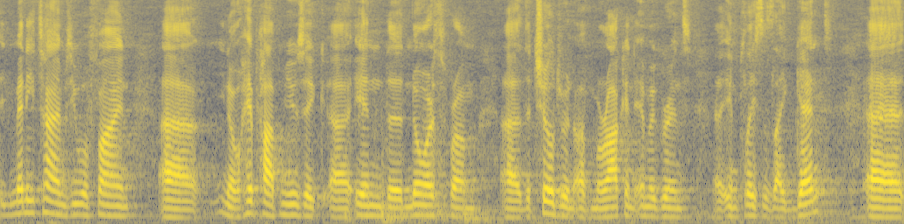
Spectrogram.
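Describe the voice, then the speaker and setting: A man's voice: medium pitch, darkish tone. Male panel moderator, hesitant and filler-heavy, recorded with long hall reverb. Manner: halting, many filler sounds. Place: convention hall stage.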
